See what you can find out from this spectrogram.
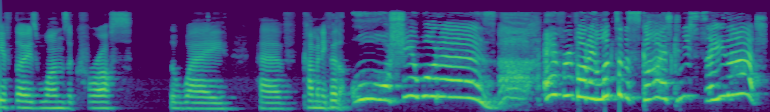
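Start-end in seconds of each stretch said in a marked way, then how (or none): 4.4-9.5 high, loud, thrilled calling out; excited. Real, not acted. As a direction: burst out in delighted wonder. Suddenly spots birds overhead.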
